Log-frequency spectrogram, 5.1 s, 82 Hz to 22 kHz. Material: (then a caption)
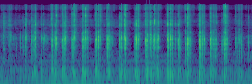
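Plastic. A hollow plastic Softsoap pump bottle filled with liquid soap is tapped and scratched with fingertips and short nails. It produces a rapid, uneven series of short, dry taps with a hollow mid-pitched knock around 1.5 kHz, mixed with light scratchy rasps. A faint steady low hum sits underneath.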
